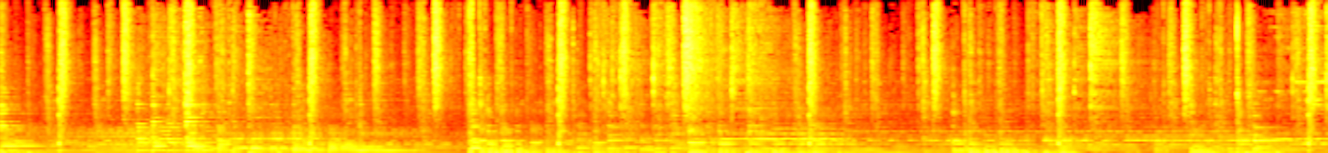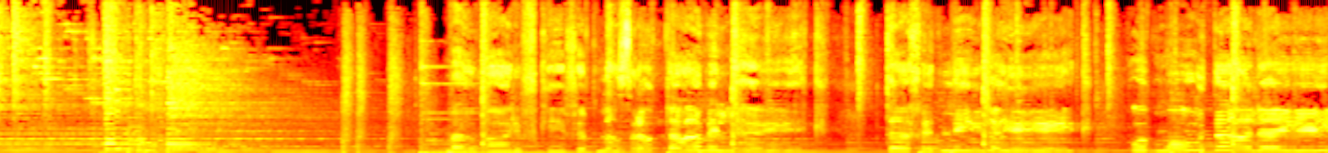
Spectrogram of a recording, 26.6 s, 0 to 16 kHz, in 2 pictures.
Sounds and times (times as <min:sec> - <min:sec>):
Zither: 0:00.0 - 0:19.8.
